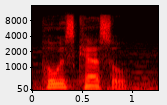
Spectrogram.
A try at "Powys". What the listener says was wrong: It's more Powys than Poe. pow, pow, pow.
